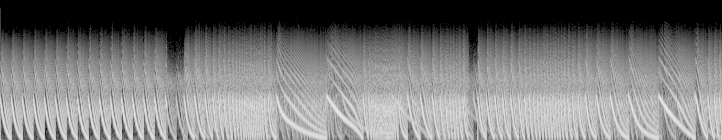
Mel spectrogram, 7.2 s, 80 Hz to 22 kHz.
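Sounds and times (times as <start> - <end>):
analogue ribbon synthesizer loop through delay: 0.0 - 7.2.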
